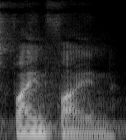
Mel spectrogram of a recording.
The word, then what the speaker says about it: Fifine: to pronounce this is fine. Fine. Like it's like you're saying fine, ignoring the F and then you say fine again.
